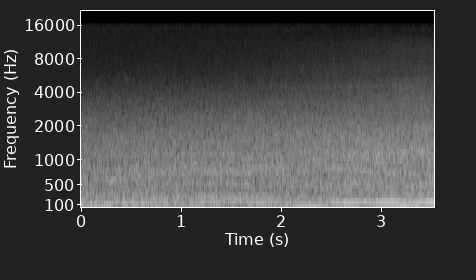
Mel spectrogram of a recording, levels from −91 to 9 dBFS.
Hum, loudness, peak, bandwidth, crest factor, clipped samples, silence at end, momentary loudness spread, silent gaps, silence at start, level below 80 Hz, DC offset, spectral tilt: none; -25 LUFS; -10 dBFS; 15.5 kHz; 14 dB; under 0.1%; 0 s; 6 LU; none; 0 s; -32 dBFS; under 0.1%; -7.5 dB/octave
